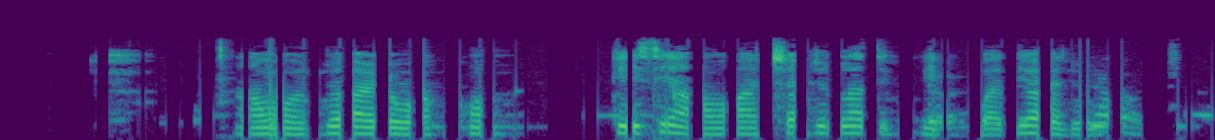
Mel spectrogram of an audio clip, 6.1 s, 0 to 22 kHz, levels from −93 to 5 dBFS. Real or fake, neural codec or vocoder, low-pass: real; none; 7.2 kHz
